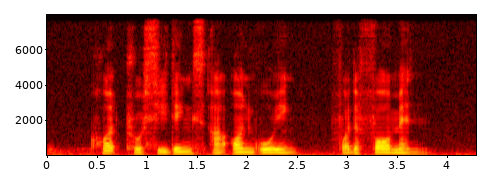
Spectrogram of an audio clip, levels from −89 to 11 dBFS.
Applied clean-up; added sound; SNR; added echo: none; none; none; none.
